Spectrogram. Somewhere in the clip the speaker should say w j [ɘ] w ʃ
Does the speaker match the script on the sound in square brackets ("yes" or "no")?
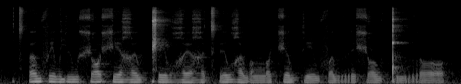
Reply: no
